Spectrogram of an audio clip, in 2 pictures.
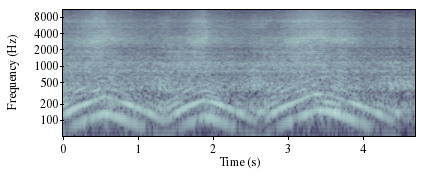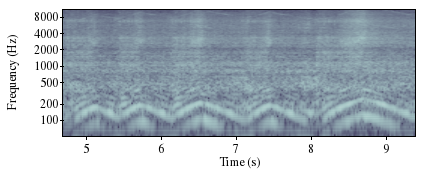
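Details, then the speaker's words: VW Lupo 1.9/2.0 TDI diesel (~400hp build) with MuchBoost GTB3073 VKLR big turbo, large intercooler and new 100mm intake: repeated clean blips with strong turbo whoosh, no knocks or misfires; normal start and revving. "adică mi se pare că arată foarte frumos uh, uh, admisia și sună și foarte bine, după cum o să vedeți imediat."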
